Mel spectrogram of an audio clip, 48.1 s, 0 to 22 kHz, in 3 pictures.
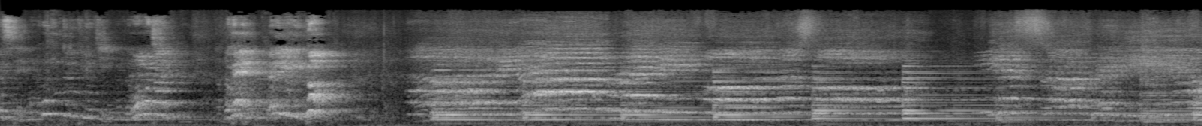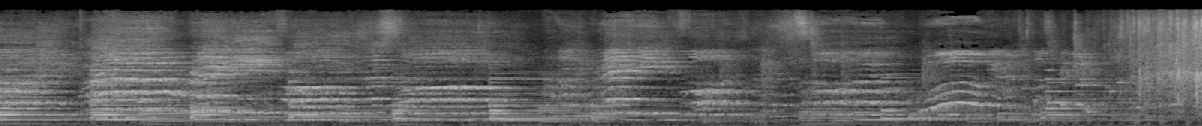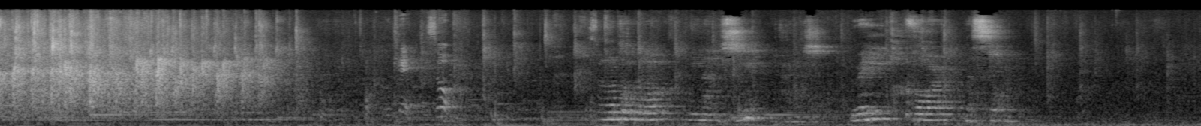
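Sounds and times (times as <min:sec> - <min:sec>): grand piano chords: 0:04.5 - 0:37.7.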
